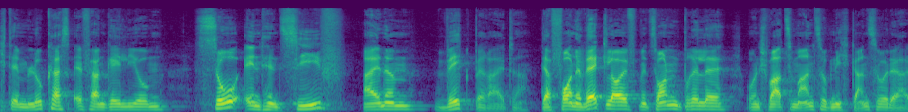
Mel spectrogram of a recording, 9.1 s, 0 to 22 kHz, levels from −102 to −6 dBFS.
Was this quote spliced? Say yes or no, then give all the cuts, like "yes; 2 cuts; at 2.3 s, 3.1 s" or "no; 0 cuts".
yes; 3 cuts; at 3.5 s, 5.4 s, 7.4 s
